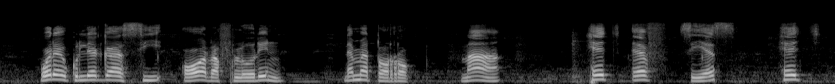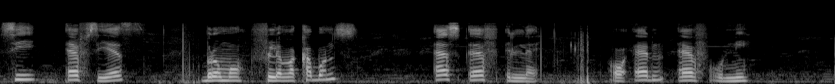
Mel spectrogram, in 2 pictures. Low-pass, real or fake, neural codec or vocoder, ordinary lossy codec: 7.2 kHz; real; none; none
